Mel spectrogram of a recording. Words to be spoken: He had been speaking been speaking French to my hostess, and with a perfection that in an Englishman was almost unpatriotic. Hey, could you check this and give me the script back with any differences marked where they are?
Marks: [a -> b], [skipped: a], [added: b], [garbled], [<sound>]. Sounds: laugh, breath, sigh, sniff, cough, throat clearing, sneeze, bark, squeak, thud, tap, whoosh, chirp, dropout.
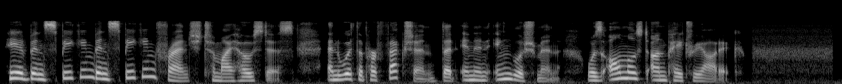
He had been speaking been speaking French to my hostess, and with a perfection that in an Englishman was almost unpatriotic.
